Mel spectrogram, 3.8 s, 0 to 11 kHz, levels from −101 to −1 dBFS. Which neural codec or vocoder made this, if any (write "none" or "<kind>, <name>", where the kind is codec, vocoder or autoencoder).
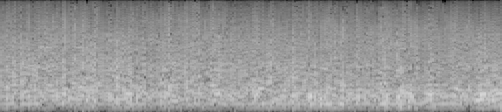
vocoder, BigVGAN v2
